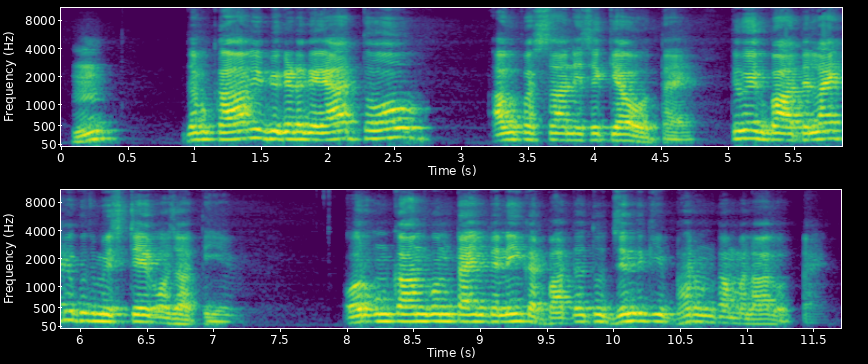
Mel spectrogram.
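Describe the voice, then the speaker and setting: A man teaching English grammar to school students, asking questions and answering them himself, reading English examples out slowly word by word. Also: on the high side, echoey room. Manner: explains slowly, asks and answers his own questions.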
